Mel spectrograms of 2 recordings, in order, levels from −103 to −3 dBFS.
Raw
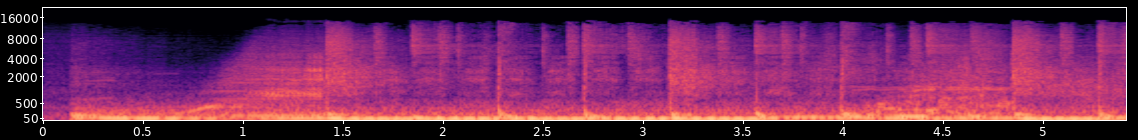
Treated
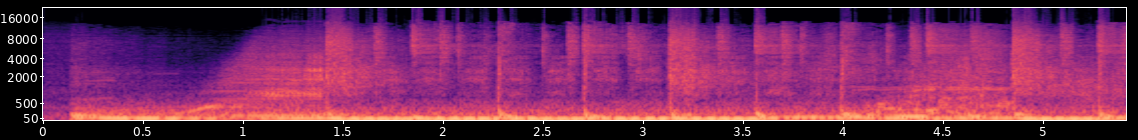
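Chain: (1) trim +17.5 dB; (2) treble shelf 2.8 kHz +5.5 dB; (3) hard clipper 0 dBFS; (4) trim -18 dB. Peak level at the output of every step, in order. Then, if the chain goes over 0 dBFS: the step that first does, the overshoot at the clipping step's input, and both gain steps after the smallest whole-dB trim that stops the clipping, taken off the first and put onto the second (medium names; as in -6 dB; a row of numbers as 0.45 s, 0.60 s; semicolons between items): +6.0 dBFS, +7.0 dBFS, 0.0 dBFS, -18.0 dBFS; step 1, 7.0 dB; step 1 +10.5 dB, step 4 -11 dB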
